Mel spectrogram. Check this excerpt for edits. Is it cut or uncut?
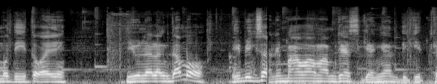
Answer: cut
